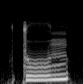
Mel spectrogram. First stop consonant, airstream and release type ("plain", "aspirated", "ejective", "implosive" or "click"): plain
